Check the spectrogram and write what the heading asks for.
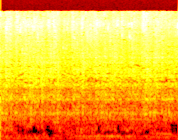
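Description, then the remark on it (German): A steady, hissing sizzle as broth from a bottle is poured in one go into a hot pan to deglaze it, a dense bright crackle that holds evenly for the whole stretch with no voices over it. “Und dann setzen wir unsere Brühe drauf.”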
